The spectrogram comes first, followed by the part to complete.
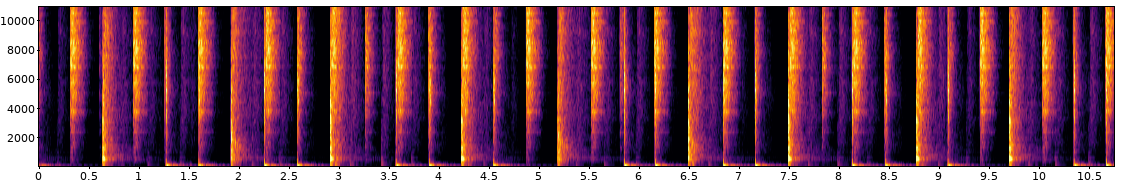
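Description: Drum kit playing a 7/8 groove of hi-hat, snare and bass drum in even strokes about three a second. Every quarter note is accented, and in the second bar the accents move onto the offbeats, an 'overriding' pattern.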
